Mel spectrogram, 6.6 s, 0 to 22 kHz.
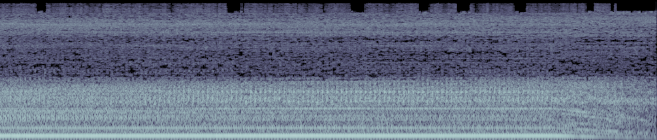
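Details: Peugeot 308 with EP6 engine, 82,000 km, oil level normal, no engine fault codes: steady high-rev drone around 2500–3000 rpm with a regular knock about three or four a second, fading as revs drop; engine knock, cause unknown.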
